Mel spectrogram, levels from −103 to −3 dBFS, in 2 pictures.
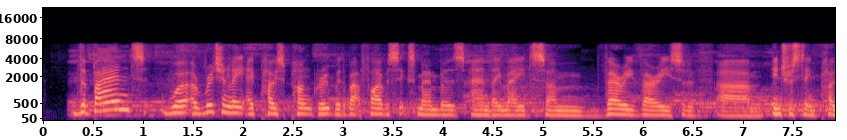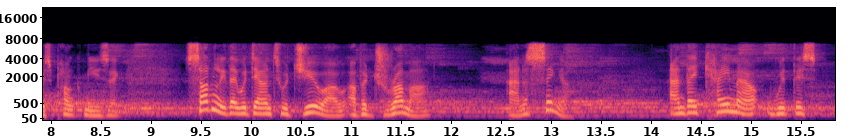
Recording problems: high frequencies cut off; noticeable; nothing above 6.5 kHz
voice in the background; noticeable; throughout; 15 dB below the speech

